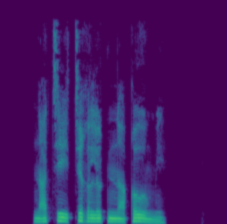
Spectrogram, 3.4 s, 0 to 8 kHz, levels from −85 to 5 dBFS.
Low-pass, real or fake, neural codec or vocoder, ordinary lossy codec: 7.2 kHz; real; none; MP3, 64 kbps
